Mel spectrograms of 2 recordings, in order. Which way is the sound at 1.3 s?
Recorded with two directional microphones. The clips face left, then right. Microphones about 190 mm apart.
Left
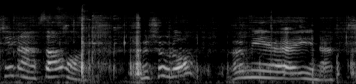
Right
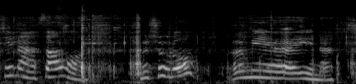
40° left (ahead or behind).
